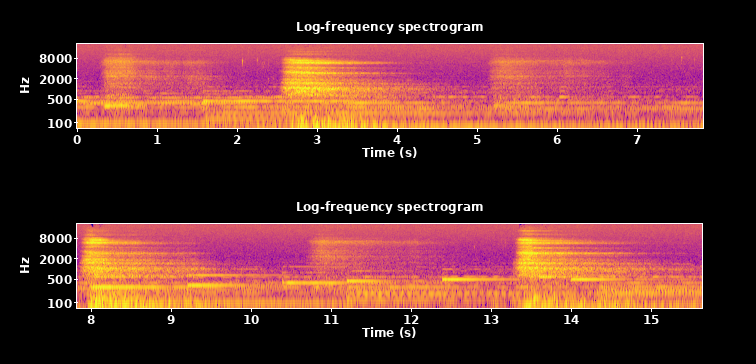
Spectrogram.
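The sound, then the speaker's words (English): Slow, deep cleansing breaths during a guided meditation: a few long, airy inhales and exhales that swell and fade at an even, unhurried pace over a soft, sustained music bed, with no talking. “Let's start by taking some cleansing breaths together.”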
